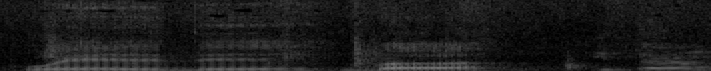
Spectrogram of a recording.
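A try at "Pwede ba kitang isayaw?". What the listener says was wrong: masayaw. Kita. Masayaw. Pero kailangan ng NG. Kitang.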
